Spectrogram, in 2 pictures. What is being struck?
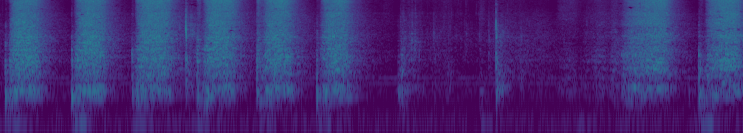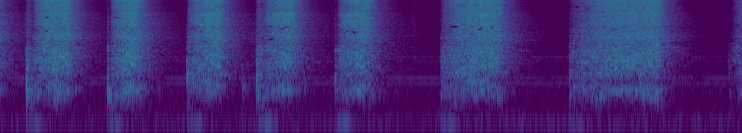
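Low-pile carpet mat scrubbed with a bristle brush.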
